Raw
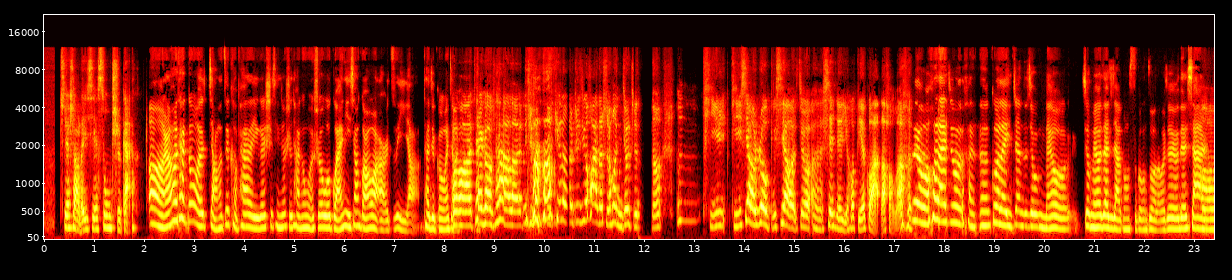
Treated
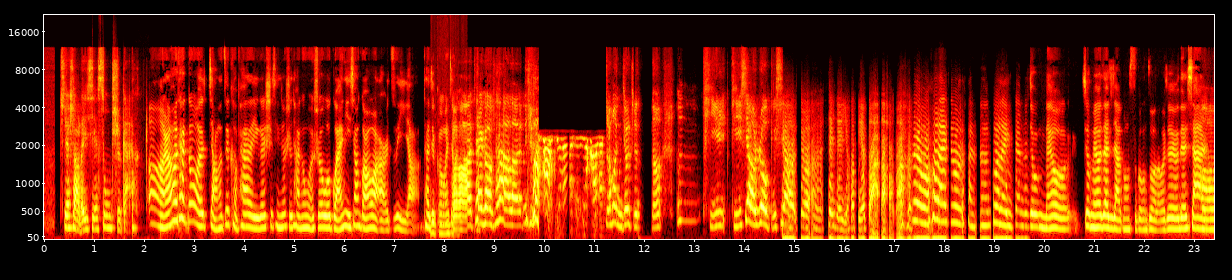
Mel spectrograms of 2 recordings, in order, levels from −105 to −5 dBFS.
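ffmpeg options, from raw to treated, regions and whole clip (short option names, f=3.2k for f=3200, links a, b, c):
-filter_complex "[0:a]asettb=1/sr,asplit=3[a][b][c];[a]atrim=end=0.964[d];[b]atrim=start=0.96:end=2.33,asetpts=PTS-STARTPTS,afade=t=in:d=0.004:c=qsin,afade=t=out:st=1.366:d=0.004:c=qsin,acompressor=threshold=-33dB:ratio=10:attack=3.2:release=140:knee=1:detection=peak,aeval=exprs='0.211*sin(PI/2*1.78*val(0)/0.211)':c=same[e];[c]atrim=start=2.326[f];[d][e]acrossfade=d=0.004:c1=hsin:c2=qsin[g];[g][f]acrossfade=d=0.004:c1=qsin:c2=hsin,asettb=1/sr,asplit=3[h][i][j];[h]atrim=end=7.734[k];[i]atrim=start=7.73:end=8.47,asetpts=PTS-STARTPTS,afade=t=in:d=0.004:c=qsin,afade=t=out:st=0.736:d=0.004:c=qsin,highshelf=f=2.6k:g=8,aeval=exprs='val(0)*gte(abs(val(0)),0.00794)':c=same,aeval=exprs='val(0)*sin(2*PI*74*n/s)':c=same[l];[j]atrim=start=8.466[m];[k][l]acrossfade=d=0.004:c1=hsin:c2=qsin[n];[n][m]acrossfade=d=0.004:c1=qsin:c2=hsin,asettb=1/sr,asplit=3[o][p][q];[o]atrim=end=9.894[r];[p]atrim=start=9.89:end=11.25,asetpts=PTS-STARTPTS,afade=t=in:d=0.004:c=qsin,afade=t=out:st=1.356:d=0.004:c=qsin,equalizer=f=150:t=o:w=1.9:g=-8,lowpass=f=2.2k:t=q:w=0.5098,lowpass=f=2.2k:t=q:w=0.6013,lowpass=f=2.2k:t=q:w=0.9,lowpass=f=2.2k:t=q:w=2.563,afreqshift=-2600[s];[q]atrim=start=11.246[t];[r][s]acrossfade=d=0.004:c1=hsin:c2=qsin[u];[u][t]acrossfade=d=0.004:c1=qsin:c2=hsin,asettb=1/sr,asplit=3[v][w][x];[v]atrim=end=14.774[y];[w]atrim=start=14.77:end=19.73,asetpts=PTS-STARTPTS,afade=t=in:d=0.004:c=qsin,afade=t=out:st=4.956:d=0.004:c=qsin,aeval=exprs='if(lt(val(0),0),0.251*val(0),val(0))':c=same,lowpass=2.5k,agate=range=-33dB:threshold=-38dB:ratio=16:release=100:detection=peak[z];[x]atrim=start=19.726[aa];[y][z]acrossfade=d=0.004:c1=hsin:c2=qsin[ab];[ab][aa]acrossfade=d=0.004:c1=qsin:c2=hsin"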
